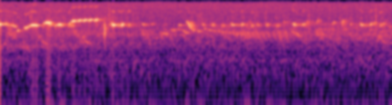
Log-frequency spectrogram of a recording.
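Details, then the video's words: Oriole Finch (Linurgus olivaceus) giving high, thin, twittering notes in a quick burst over the first second and a half, then softer high chatter fading under steady background hiss. "Oriole Finch (Linurgus olivaceus)"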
